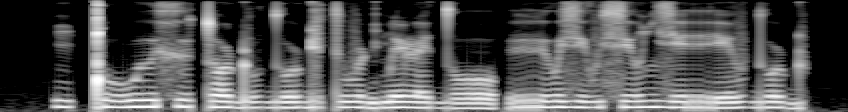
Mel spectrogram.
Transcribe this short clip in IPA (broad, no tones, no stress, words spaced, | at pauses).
iǃuwɯxʲu to ɖud̪uɖit vɯɖmiɭe d̪o | rʲu zʲɯvsʲoʎzʲɛ rʲevd̪uɖ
